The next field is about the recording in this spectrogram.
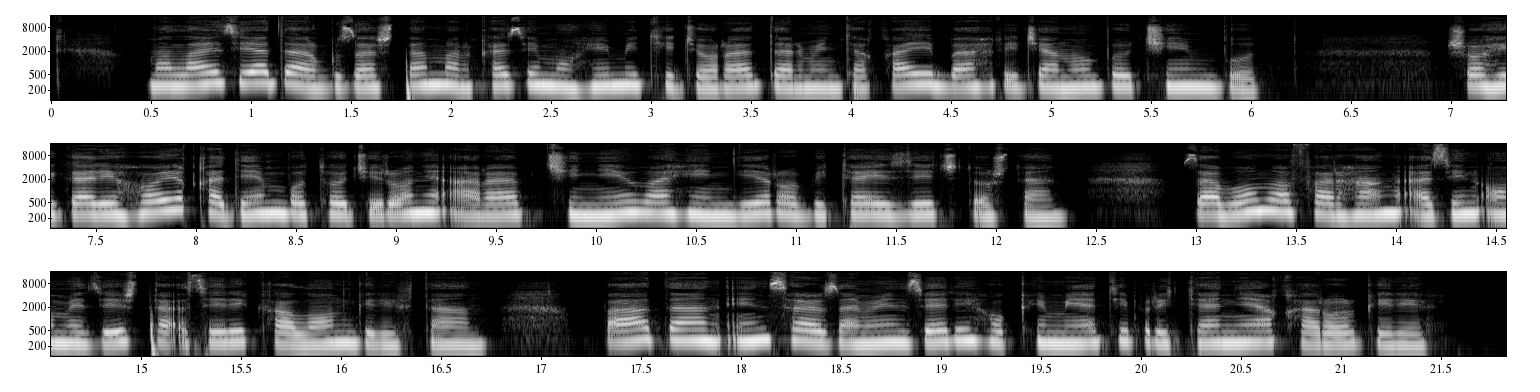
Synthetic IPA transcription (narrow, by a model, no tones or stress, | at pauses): malajziad̪aɾɡuzaʃt̪amaɾkʰazimuɦimit̪ʰid͡ʒɔɾat̪̚d̪aɾmint̪ʰaqʰaibahɾid͡ʒanubut͡ʃʰinbud̪̥̚ | ʃɔɦiɡaɾiɦɔiqʰad̪imbɔt̪ʰɔd͡ʒiɾɔniʔa̰ɾab̥t͡ʃʰinivaɦind̪iɾɔbit̪ʰaizid͡ʒd̪ɔʃt̪and̪z̥abɔnvafaɾɦaŋɡa̰zinʔɔmeziʃt̪ʰa̰ʔsiɾikʰalɔnɡiɾift̪and̪ | b̥aːd̪aninsaɾzaminze̞ɾiɦɔkʰimijat̪ʰibɾit̪ʰaniaqʰaɾɔɾɡiɾift̪̚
